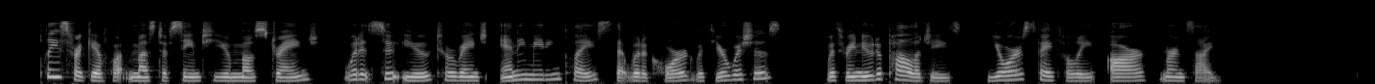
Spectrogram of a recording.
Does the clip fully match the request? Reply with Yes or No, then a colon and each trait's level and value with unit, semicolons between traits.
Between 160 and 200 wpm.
No: average, 140 wpm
